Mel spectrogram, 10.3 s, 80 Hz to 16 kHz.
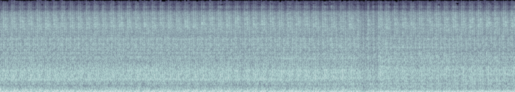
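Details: Refreshed 2-litre VW flat-four on a test rig, first start, still cold: steady even idle with regular low beat, no knocks or misses; timing being checked, sounds like a good runner.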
